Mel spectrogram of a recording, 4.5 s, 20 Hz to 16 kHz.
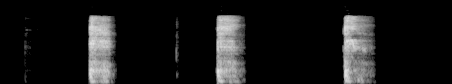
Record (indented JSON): {
  "three_cough_length": "4.5 s",
  "three_cough_amplitude": 30353,
  "three_cough_signal_mean_std_ratio": 0.25,
  "survey_phase": "beta (2021-08-13 to 2022-03-07)",
  "age": "45-64",
  "gender": "Male",
  "wearing_mask": "No",
  "symptom_none": true,
  "smoker_status": "Never smoked",
  "respiratory_condition_asthma": false,
  "respiratory_condition_other": false,
  "recruitment_source": "REACT",
  "submission_delay": "3 days",
  "covid_test_result": "Negative",
  "covid_test_method": "RT-qPCR"
}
